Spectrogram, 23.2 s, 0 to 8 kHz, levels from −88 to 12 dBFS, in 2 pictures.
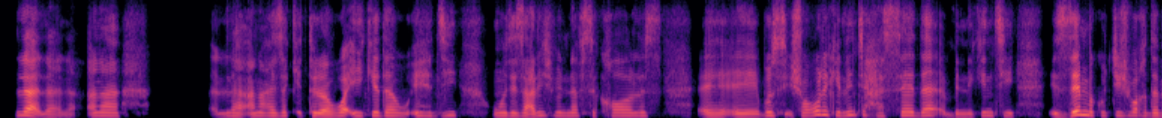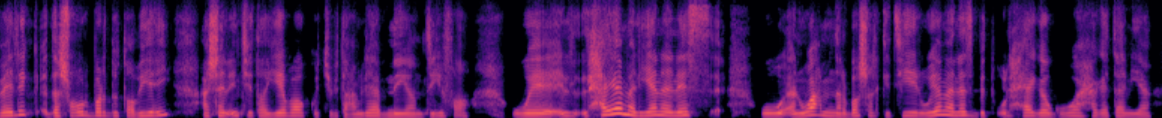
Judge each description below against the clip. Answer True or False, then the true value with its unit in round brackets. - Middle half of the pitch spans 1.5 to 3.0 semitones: True (2.5 semitones)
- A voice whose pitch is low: False (200 Hz)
